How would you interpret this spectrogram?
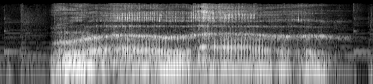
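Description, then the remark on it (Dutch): A person imitates a European brown bear, one long, deep, rumbling roar of about three seconds that starts abruptly, stays loud and rough throughout, and then cuts off. “Want dit is de Europese bruine beer.”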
